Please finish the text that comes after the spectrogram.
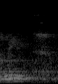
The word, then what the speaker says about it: night: And then the word night, it's a word with GH in the spelling, as in night. What used to be pronounced neat, okay, as if it was an E vowel.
